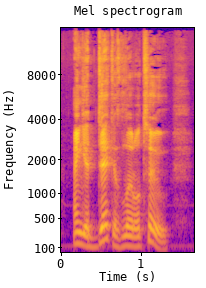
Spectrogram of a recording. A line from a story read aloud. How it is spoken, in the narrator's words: she spat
